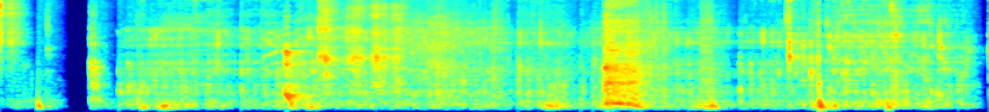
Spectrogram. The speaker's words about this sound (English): Oh, I just did a loud hit. I'm sorry. Okay. I'm going to take a bong hit.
